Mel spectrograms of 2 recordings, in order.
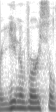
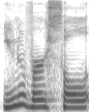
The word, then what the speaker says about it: UniverSoul: It's Universal Circus, so it's Universe. Here, I'll spell it for you. UNIVERSOUL. So you think of Universal, S-A-L, it's soul, like of the soul.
